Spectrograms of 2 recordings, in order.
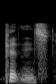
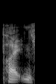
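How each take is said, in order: First: The first syllable sounds like 'pit'. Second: The first syllable sounds like 'pie'. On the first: The speaker calls it right. "It's Pittons" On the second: The speaker calls it wrong. "I said it Pythons for years as well"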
